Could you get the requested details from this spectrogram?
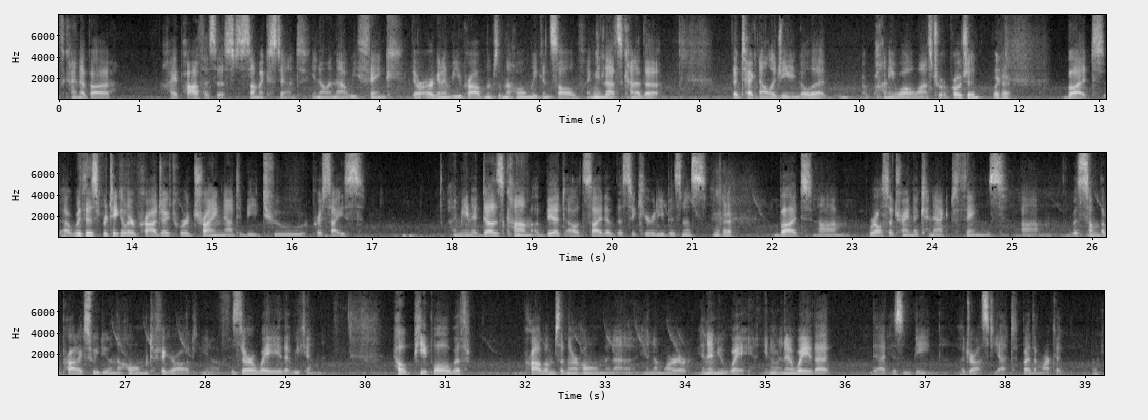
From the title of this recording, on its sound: Live from SXSW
